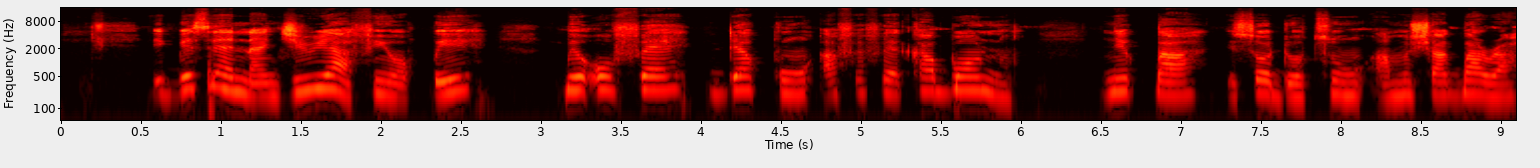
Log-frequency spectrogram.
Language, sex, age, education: Yoruba, female, 15-29, tertiary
